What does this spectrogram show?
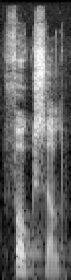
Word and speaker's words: forecastle: The forecastle, pronounced forecastle, was either the raised deck at the bow of the vessel, or just the area below.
